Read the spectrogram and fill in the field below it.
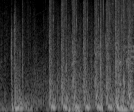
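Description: Gunfire bursts in the video game Halo Infinite, with a grenade blast among rapid repeated shots that come in loud clustered volleys with brief gaps between them.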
